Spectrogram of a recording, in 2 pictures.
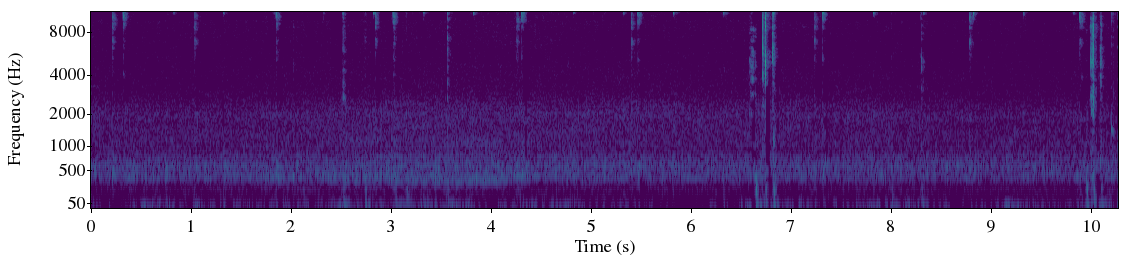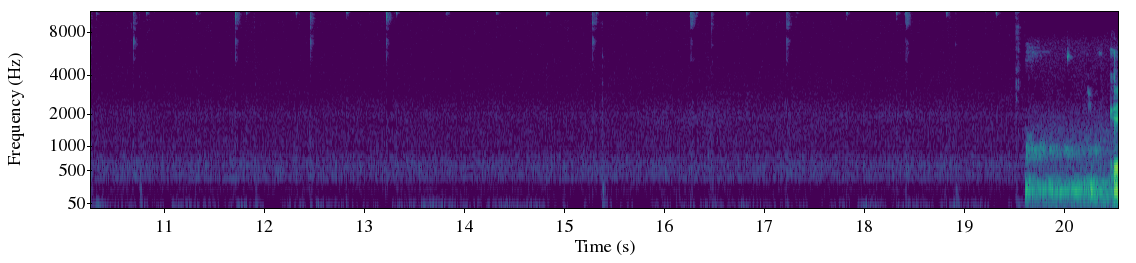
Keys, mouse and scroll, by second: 0.1-2.1 drag, 2.1 alt+scroll down 1, 2.7 space, 2.8 click, 2.9 space, 3.3 alt+scroll up 1, 4.2 click, 6.7 ctrl+z, 7.2 click, 8.1 alt+scroll down 1, 8.7-10.0 drag, 10.0 ctrl+z, 10.7-12.4 drag, 12.4-14.4 drag, 15.2-17.2 drag, 17.2-19.0 drag, 19.0 alt+scroll down 1.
